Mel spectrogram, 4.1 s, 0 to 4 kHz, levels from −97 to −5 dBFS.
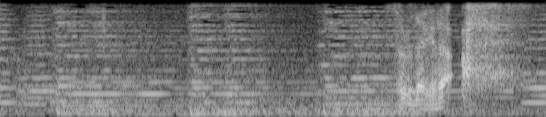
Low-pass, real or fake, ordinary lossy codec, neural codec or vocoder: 3.6 kHz; real; none; none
